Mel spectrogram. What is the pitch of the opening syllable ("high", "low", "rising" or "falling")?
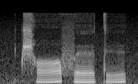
rising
